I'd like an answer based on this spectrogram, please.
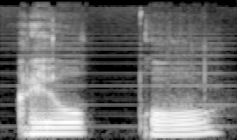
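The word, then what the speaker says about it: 旅行: Ryoko. Ry ko. Rionya pendek ko-nya panjang.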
